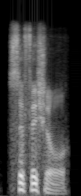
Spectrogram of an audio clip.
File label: "surficial", British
